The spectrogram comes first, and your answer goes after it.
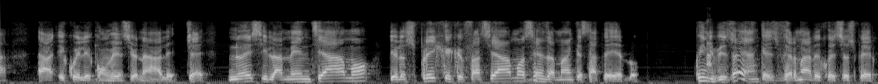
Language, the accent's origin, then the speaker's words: Italian; Burkina Faso; prendo il caso del mio paese, Burkina.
